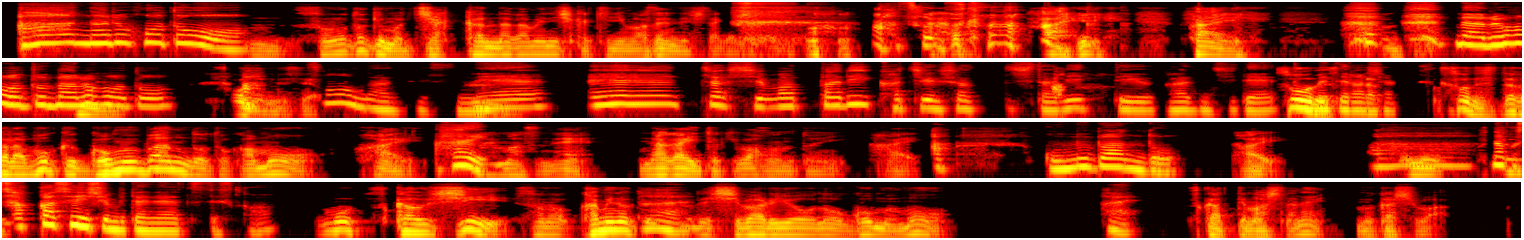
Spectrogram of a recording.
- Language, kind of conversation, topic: Japanese, podcast, あなたにとっての定番アイテムは何ですか？
- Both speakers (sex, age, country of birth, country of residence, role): female, 45-49, Japan, Japan, host; male, 45-49, Japan, United States, guest
- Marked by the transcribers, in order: laugh; laughing while speaking: "はい。はい"; laugh; distorted speech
